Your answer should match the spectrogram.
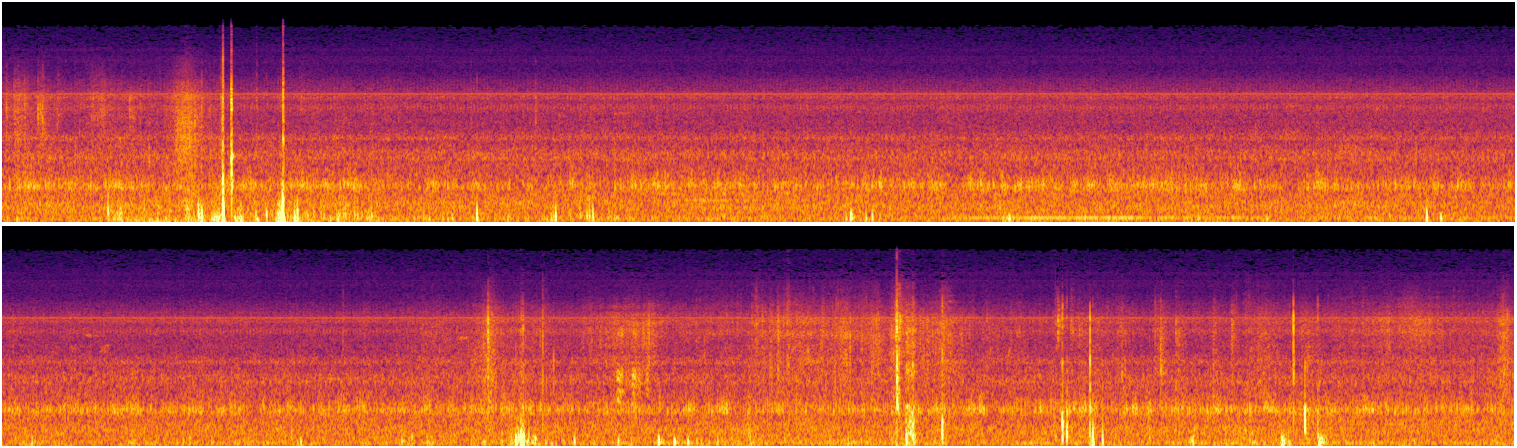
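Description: Mountain unicycle riding over a rough trail: scattered sharp knocks and clatters, a cluster about two seconds in and more in the last third, over a steady background hum.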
